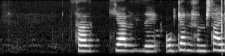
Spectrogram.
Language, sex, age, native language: Icelandic, female, 10, Icelandic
